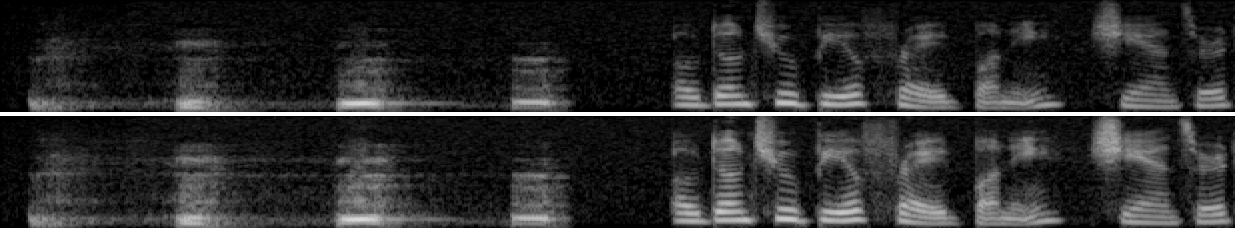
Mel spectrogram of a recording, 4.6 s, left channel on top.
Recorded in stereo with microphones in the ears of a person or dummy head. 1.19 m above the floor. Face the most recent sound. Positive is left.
turn(degrees=-40)  # may be behind; listen again after turning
